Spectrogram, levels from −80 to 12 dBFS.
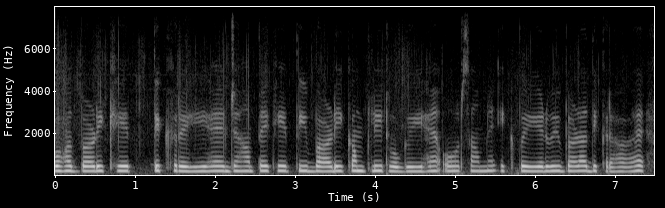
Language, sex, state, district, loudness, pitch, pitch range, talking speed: Hindi, female, Andhra Pradesh, Chittoor, -17 LUFS, 225 Hz, 220-230 Hz, 175 wpm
